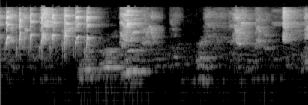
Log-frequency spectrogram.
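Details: Lovebird singing in the Indonesian konslet style called mewah gaya mangap, a fast burst of harsh high chirps that run together, a brief lull, then further scratchy chattering bursts.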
